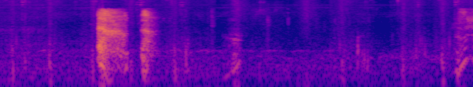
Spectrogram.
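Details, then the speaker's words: Two short, harsh coughs from someone who says they cough all the time and their voice is going, over faint footsteps and video-game sounds: cough. "pour le fait que je tousse tout le temps. Ça peut être chiant."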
